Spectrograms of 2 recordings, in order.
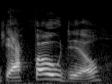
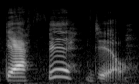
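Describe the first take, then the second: First: The middle vowel is a full long O. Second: The middle vowel is a short I. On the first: "that's an open syllable. We don't say daffodil" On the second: "They make the I sound there"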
